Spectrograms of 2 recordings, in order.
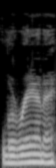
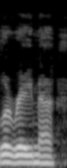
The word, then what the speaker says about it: Lorena: And so people tried to rhyme it, Lorana Hannah. And I was like, oh no, it's pronounced Lorena, but nobody could get it.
